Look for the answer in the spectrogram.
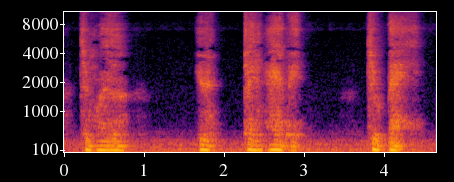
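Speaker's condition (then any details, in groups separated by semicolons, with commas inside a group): Cerebral palsy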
